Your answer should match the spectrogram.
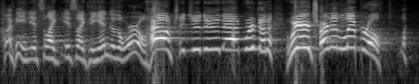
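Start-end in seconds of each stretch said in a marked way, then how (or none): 1.8-5.2 much higher and louder, whining outrage; hammed-up shrieking complaint; mock outraged churchgoer. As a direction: play the scandalized old member who fears change. Mocking outraged traditionalist churchgoers.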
